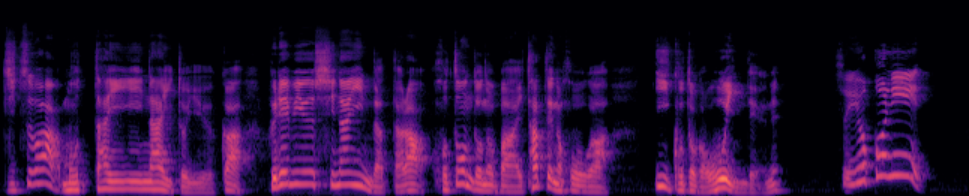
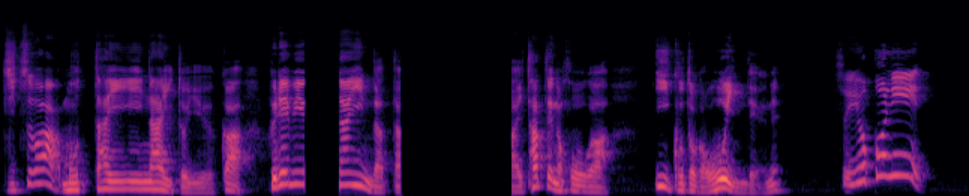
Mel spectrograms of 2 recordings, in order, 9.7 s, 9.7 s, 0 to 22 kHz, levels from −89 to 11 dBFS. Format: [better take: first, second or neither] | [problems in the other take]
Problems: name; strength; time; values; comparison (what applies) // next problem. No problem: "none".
first | audio cutting out; at 3 s and at 4 s for 1 s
